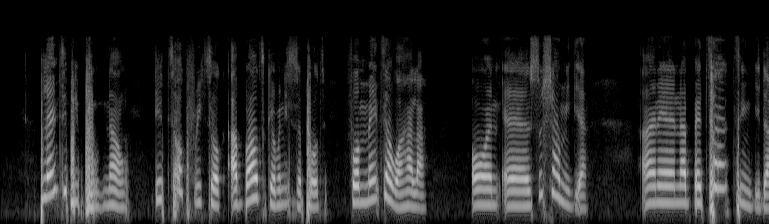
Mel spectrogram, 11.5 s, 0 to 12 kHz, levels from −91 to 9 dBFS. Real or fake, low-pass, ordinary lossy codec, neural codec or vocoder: fake; 7.2 kHz; none; codec, 16 kHz, 4 kbps, FunCodec, trained on LibriTTS, 50 frames a second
